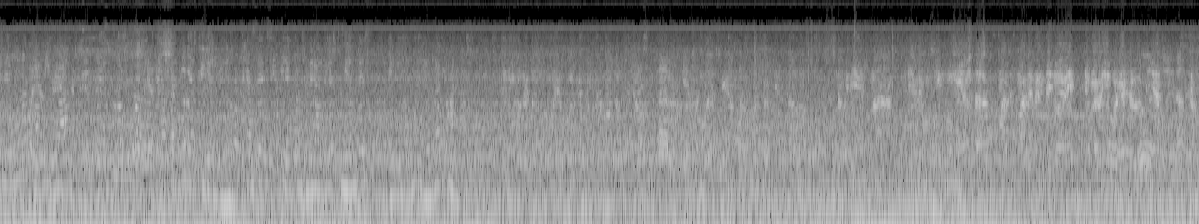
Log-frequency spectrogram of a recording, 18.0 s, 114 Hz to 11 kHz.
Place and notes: Leioa (basque country)
2009/10/14. 17:18h. Returning from the job in the university. The sound in the bus with another workers and the fucking stupid radio station. No students as you realize.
